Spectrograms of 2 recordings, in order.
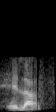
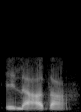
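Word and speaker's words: Ελλάδα: eine Umstand dazu äh dass Griechenland eigentlich in in Griechenland nicht als Hellas gesprochen wird sondern als elada also e l L A D A so jetzt nehme ich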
